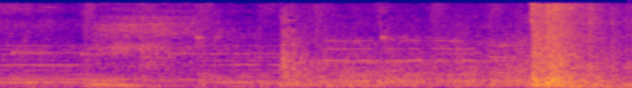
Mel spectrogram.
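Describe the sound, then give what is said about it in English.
A door is pushed shut with a solid thud near the end, following a softer bump earlier, over a steady low room hum with no speech. “It's drafty with the door open.”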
